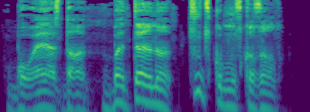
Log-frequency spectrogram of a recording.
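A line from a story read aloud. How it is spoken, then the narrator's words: Growling in unison. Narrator (Russian): хором прорычал Гальт Бетенбальд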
